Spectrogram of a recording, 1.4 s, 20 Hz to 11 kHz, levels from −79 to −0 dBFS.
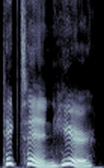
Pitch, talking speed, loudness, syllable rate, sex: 245 Hz, 130 wpm, -15 LUFS, 3.2 syllables/s, female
